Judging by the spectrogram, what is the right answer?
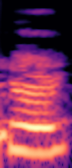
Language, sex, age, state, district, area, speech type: Bengali, male, 18-30, West Bengal, Hooghly, urban, spontaneous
